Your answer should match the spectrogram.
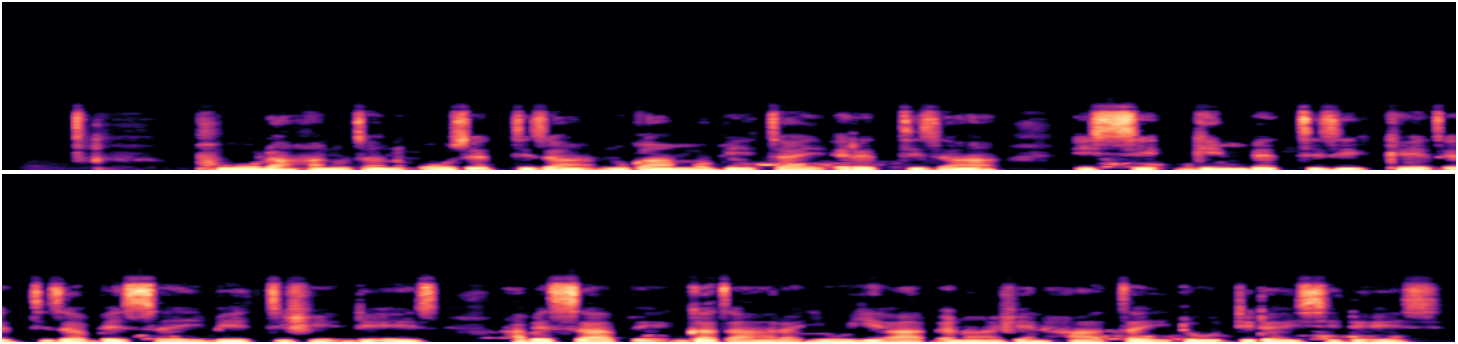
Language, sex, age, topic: Gamo, male, 18-24, government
